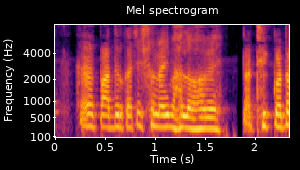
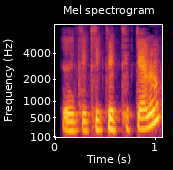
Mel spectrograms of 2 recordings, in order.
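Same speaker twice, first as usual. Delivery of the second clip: low, stuttered "why"; stammering; 6 semitones lower than usual. Acted. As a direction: get stuck repeating the first syllable.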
